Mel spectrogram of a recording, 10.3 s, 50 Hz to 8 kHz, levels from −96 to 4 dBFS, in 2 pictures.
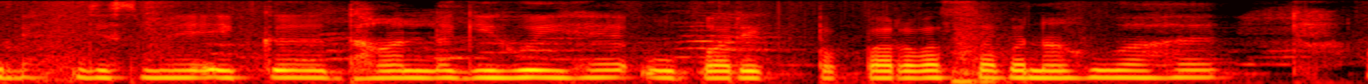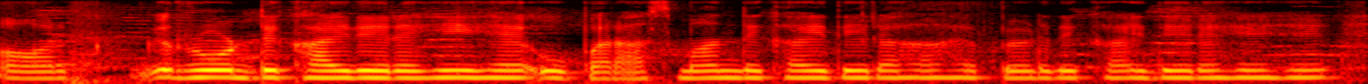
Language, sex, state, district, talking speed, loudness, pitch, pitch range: Hindi, female, Bihar, Begusarai, 180 wpm, -32 LUFS, 205 Hz, 200-210 Hz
